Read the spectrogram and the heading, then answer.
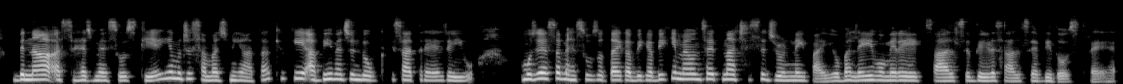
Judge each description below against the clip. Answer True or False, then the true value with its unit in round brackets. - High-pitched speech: True (195 Hz)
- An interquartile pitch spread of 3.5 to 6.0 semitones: True (4.0 semitones)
